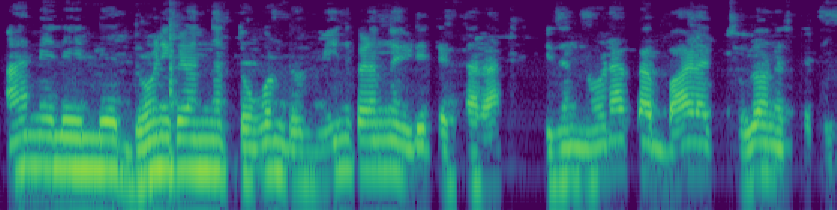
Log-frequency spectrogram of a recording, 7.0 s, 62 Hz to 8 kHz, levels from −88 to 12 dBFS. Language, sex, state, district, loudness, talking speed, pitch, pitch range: Kannada, male, Karnataka, Dharwad, -15 LUFS, 95 wpm, 150 Hz, 130-155 Hz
